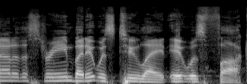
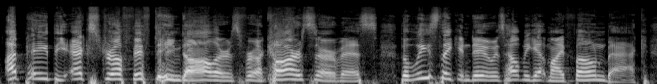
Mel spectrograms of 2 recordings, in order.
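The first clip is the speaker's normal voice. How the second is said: pissed off; 5 semitones higher than usual. Retold or imitated. Customer griping about the car service, pissed off. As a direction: air a grievance, pitched up. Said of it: "I'm starting to get pissed off".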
